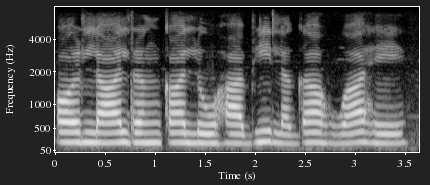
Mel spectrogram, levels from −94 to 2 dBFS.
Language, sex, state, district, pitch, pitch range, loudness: Hindi, female, Uttar Pradesh, Lucknow, 205 Hz, 195-210 Hz, -14 LUFS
